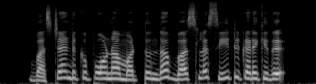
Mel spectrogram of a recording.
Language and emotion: Tamil, happy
